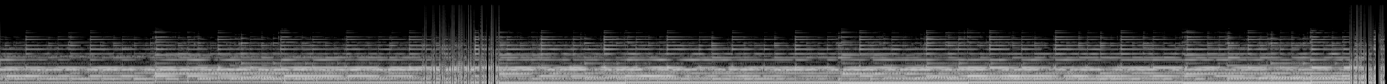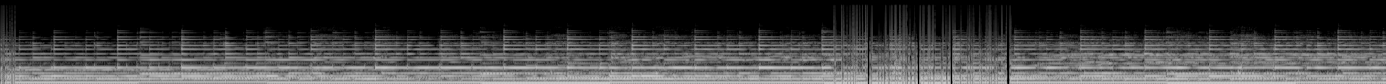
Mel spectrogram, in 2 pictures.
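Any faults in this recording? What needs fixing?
Processor overload crackle shows up three times: 4.22 to 4.99 s, 13.5 to 14.02 s, and 22.21 to 23.98 s. The processor keeps missing buffer deadlines, each miss dropping a short silent gap (around 10 ms each), so the audio tears gritty. Give it more headroom with larger buffers or lighter processing.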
